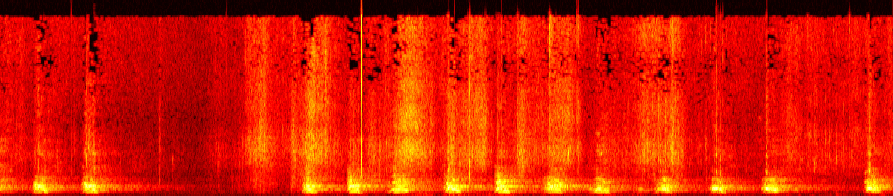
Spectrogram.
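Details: Mountain Cur pup, eight months old, treeing an animal up on a limb; sharp barks repeated about twice a second in steady bursts with a short gap, echoing outdoors.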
